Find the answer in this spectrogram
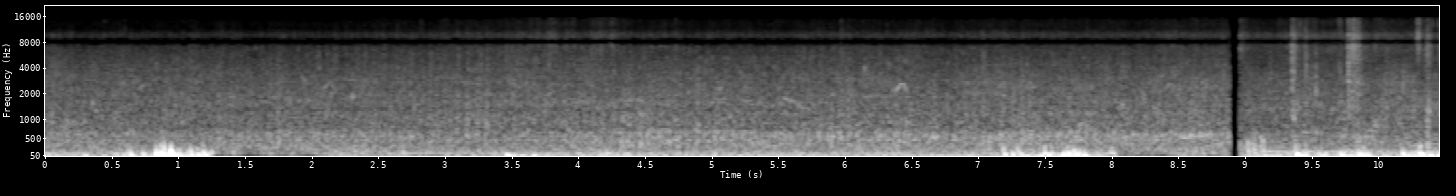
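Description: Wind buffeting the microphone in gusts over steady low outdoor noise, loudest about a second in and again around seven and a half seconds.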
